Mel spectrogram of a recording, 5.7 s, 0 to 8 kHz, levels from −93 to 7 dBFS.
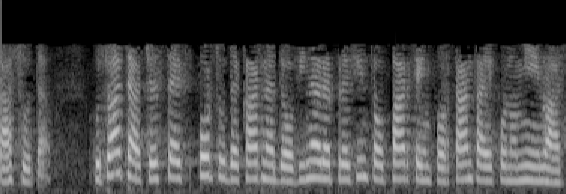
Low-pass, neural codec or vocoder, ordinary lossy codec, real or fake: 7.2 kHz; none; AAC, 16 kbps; real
